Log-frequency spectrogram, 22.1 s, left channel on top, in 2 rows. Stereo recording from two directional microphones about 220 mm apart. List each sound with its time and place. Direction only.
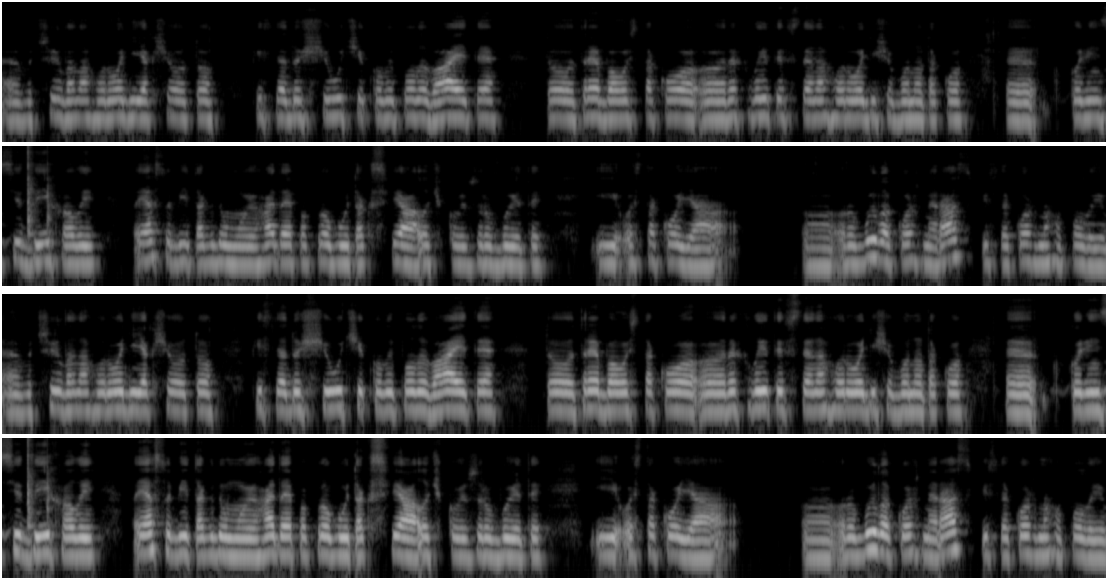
0.0 s speech: 40° right (ahead or behind)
